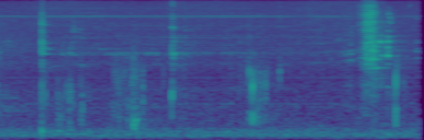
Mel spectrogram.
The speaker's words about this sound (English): Hold on, I need a sip of water.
